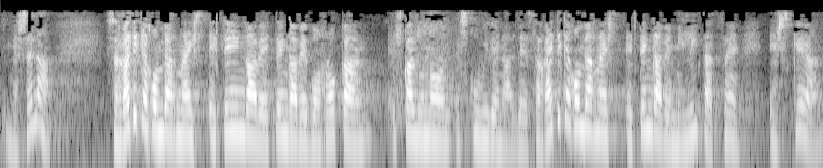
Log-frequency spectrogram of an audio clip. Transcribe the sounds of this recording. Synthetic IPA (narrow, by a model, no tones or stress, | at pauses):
be̞sela | se̞ɾɣat̪ike̞ɣ̞o̞mbe̞aɾnajse̞t̪eŋɡaβe̞ːt̪e̞ŋɡaβ̞e̞βo̞ro̞kan | e̞wskald̪unone̞skuβ̞iðe̞nald̪e̞se̞ɾɣajt̪ike̞ɣ̞o̞mbe̞arnajse̞t̪e̞ŋɡaβ̞e̞milit̪at͡se̞n | e̞ske̞an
